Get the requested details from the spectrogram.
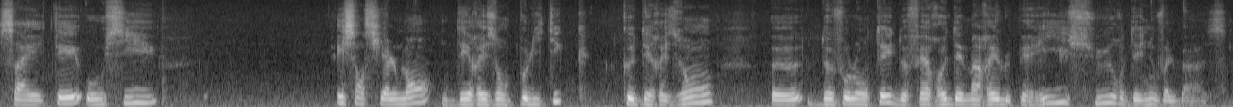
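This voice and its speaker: A man talks at a very slow pace with ordinary pitch variation. Long pauses come often. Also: fairly high pitch for a man. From Algeria (Algiers), left at 14. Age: 80s+. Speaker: audience member. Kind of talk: audience question at book talk.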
